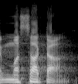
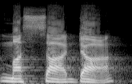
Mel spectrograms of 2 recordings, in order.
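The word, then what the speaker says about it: מצדה: के बारे में सुना होगा जिसका नाम है मसाटा या मसाडा जैसे इब्रानी लोग इसका उच्चारण करते हैं।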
